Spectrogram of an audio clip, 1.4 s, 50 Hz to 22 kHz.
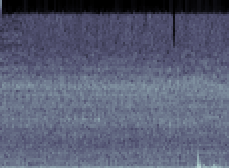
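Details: Relatively new 2023 Amana 4-ton air conditioner after installing a hard start kit rated for 4–5 ton units; steady low hum, constant mid tone, no labouring, then a couple of brief thumps; compressor running normally.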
